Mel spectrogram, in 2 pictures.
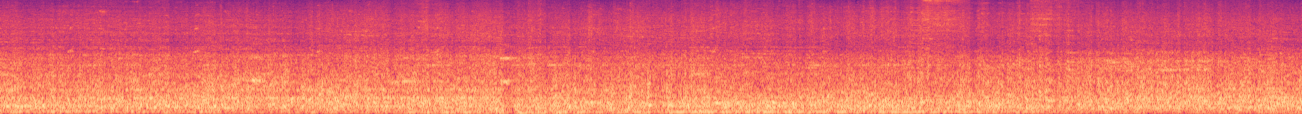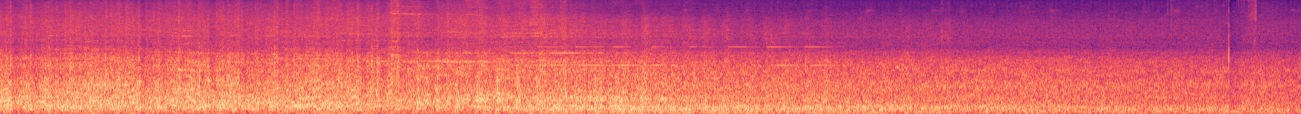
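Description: Manifest freight train's cars rolling past, a steady rumble with wheels clattering over the rail joints. The sound fades away over the last several seconds as the end of the train passes and moves off.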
